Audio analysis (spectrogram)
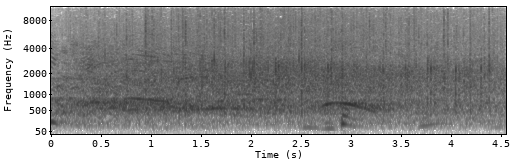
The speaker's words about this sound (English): Man, oh mom, someone clapped for my singing. Never thought that would happen.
